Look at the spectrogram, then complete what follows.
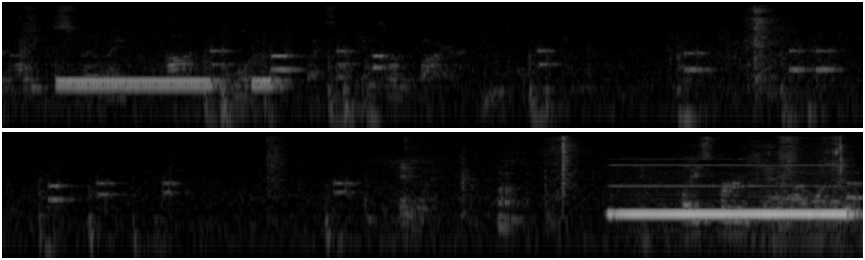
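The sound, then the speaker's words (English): A steady dial tone gives way to a quick run of short telephone keypad beeps, a dozen or more pressed in uneven succession as a call to California is dialed, followed by another sustained tone. The sounds are clear. “With that in mind, I'm going to make the phone call.”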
